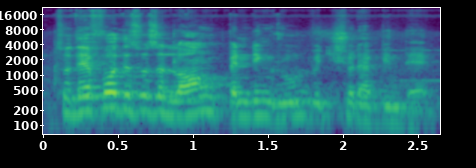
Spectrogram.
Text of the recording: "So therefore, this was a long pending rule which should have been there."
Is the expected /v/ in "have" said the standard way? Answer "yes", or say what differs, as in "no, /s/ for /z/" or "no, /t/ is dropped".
yes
